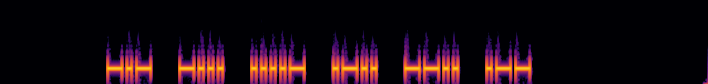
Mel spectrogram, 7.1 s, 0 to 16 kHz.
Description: Morse code, heard as a keyed tone, about 25 wpm, spaced as for 18 wpm, 700 Hz. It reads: KB4LZW
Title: USA Call Signs - 2x Character Spacing - 25wpm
